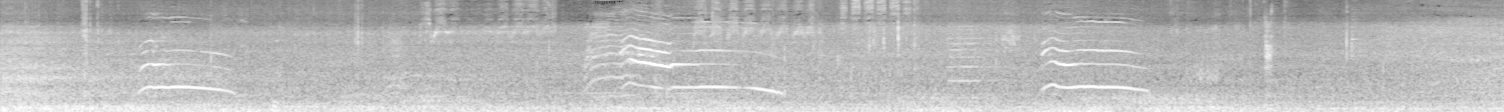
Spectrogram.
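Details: Stray street cats fighting over an angry white cat's territory: three drawn-out, wavering yowls, each bending downward at the end, spaced several seconds apart over a steady low rumble of outdoor noise.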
